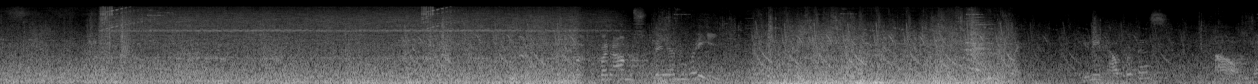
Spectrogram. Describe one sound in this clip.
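Laser blasts zap and crackle rapidly.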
